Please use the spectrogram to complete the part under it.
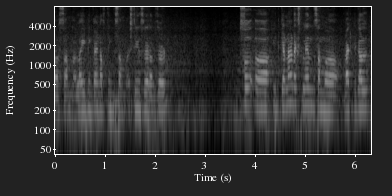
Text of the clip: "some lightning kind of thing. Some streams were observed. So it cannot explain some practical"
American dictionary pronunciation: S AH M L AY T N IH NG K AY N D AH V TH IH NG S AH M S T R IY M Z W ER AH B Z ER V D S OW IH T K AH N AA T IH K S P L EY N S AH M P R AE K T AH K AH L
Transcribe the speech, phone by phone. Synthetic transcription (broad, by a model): S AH M L AY T IH NG K AY N D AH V T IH NG S AH M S T IY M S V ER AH B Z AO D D S OW IH T K AH N AA T IH K S P L EY N S AH M P R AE K T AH K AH L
